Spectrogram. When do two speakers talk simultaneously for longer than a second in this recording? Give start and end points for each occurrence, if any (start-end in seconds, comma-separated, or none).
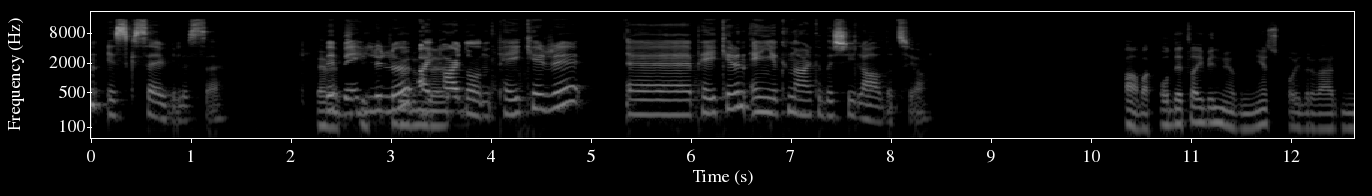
2.4-3.6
